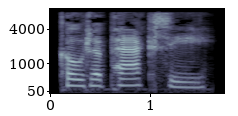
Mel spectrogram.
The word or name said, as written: Cotopaxi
